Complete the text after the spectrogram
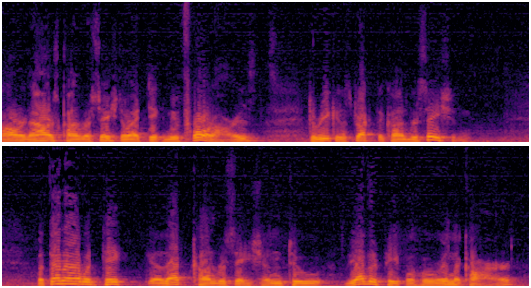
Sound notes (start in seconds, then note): none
